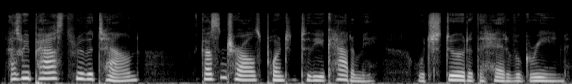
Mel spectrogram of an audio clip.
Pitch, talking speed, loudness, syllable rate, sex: 200 Hz, 210 wpm, -18 LUFS, 6.0 syllables/s, female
